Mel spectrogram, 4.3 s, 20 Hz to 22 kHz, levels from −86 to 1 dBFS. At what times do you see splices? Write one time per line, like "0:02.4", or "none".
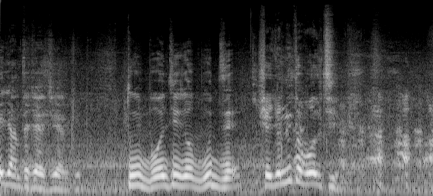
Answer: none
